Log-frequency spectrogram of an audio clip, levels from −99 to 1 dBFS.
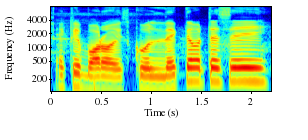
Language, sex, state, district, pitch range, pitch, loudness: Bengali, male, West Bengal, Alipurduar, 115-180 Hz, 135 Hz, -16 LUFS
